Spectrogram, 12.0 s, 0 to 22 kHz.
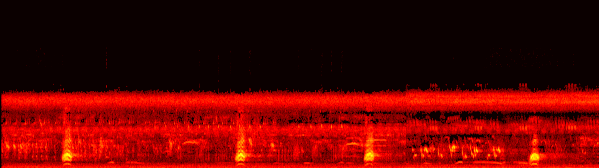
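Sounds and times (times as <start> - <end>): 
faint bird chirps: 0.0 - 11.9
black-crowned night heron croaking barks: 1.2 - 1.9, 4.6 - 5.4, 6.9 - 7.8, 9.2 - 11.1.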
